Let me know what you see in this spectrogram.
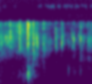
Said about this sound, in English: Did you lose your keyboard? It's really loud. Sorry.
